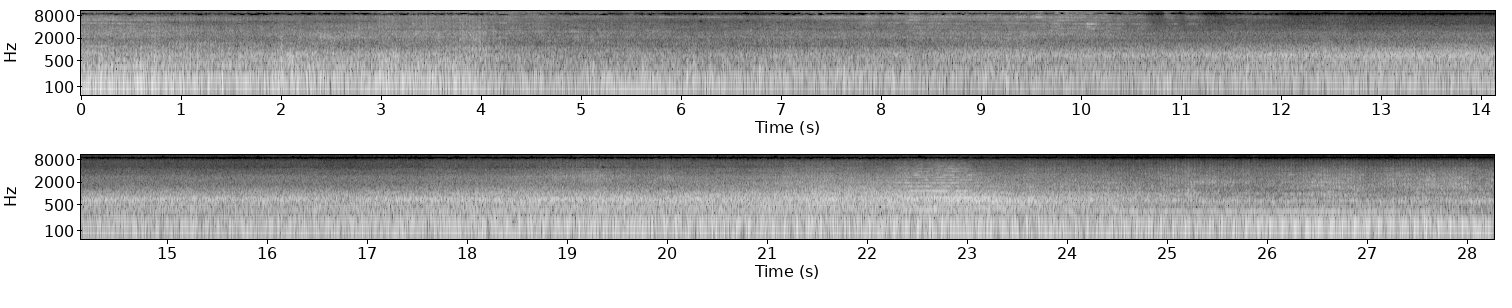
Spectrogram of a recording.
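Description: Passenger coaches of a diesel-hauled train running past on the rails, a steady rumble and clatter of wheels on track. About three-quarters of the way through, the diesel locomotive sounds a short horn blast.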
